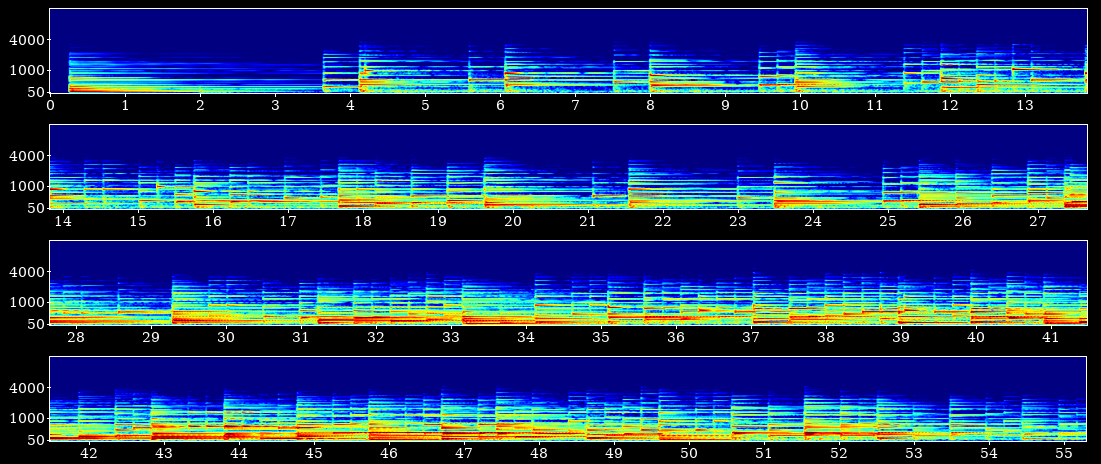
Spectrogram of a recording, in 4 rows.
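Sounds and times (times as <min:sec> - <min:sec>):
piano melody backing track: 0:00.0 - 0:55.2.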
